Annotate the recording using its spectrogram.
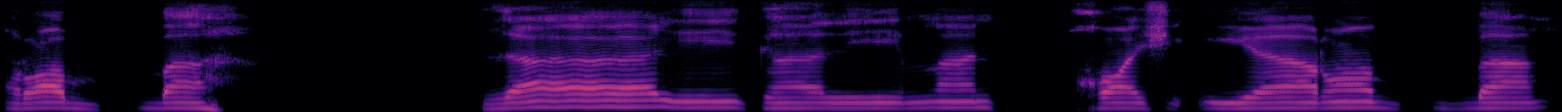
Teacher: نون ساکن کے بعد خا حرف حلقی میں سے ہے، یہاں غنہ نہیں اظہار ہوگا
